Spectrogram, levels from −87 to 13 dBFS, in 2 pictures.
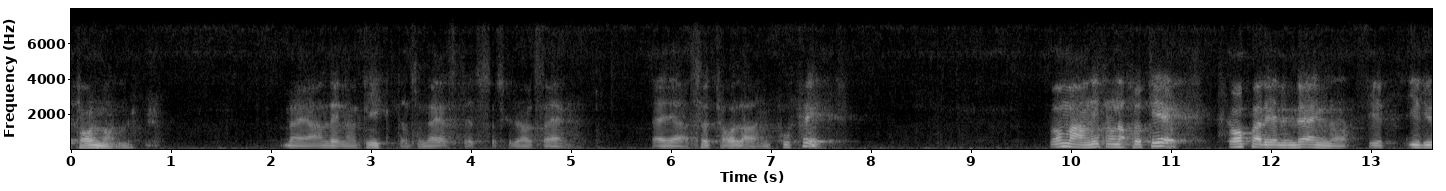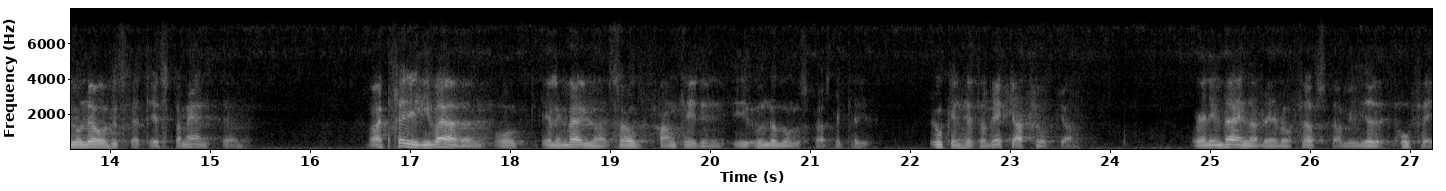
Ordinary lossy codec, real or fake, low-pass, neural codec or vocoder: Opus, 16 kbps; fake; 7.2 kHz; codec, 32 kHz, 1.9 kbps, SNAC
